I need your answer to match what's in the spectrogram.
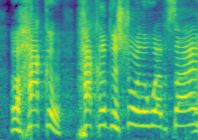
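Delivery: mock, very high, loud, frantic panicked cry. Retelling a phone call to a massage parlor: imitating a woman freaking out. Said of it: "she's freaking out".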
